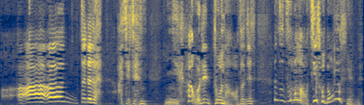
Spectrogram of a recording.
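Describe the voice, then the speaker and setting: A man's voice: very high-pitched, wildly swooping pitch, moderate pace, creaky, husky, dry recording, pitched above the performer's own voice, exaggerated voice. A man voicing a naive, blurting young disciple with a whiny, stammering manner in an audiobook. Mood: sheepish, flustered. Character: dim, blurting young male disciple, sheepish and eager.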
